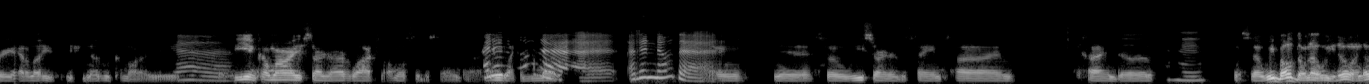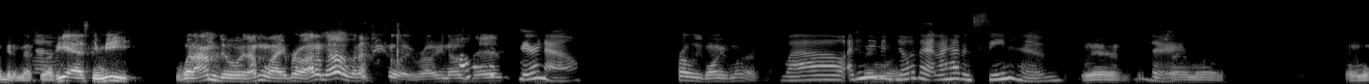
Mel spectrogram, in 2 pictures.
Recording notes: Joins me for a Zoom call.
